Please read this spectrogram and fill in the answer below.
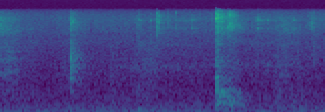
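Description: Steady low electrical hum with a faint click about half a second in and a louder short tap about a second and a half in, from a stylus on an interactive whiteboard as a line is drawn.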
